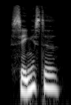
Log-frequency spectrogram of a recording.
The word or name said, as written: sengested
